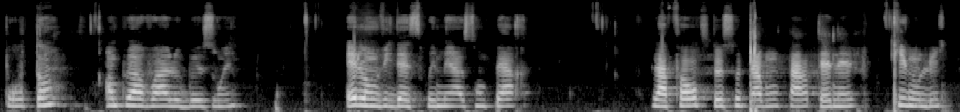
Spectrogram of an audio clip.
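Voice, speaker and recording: Slow, tearful young-sounding woman reading. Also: a little high, little pitch movement. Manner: slow, solemn, emotional reading. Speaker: pageant candidate. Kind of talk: reading a heartfelt letter aloud.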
